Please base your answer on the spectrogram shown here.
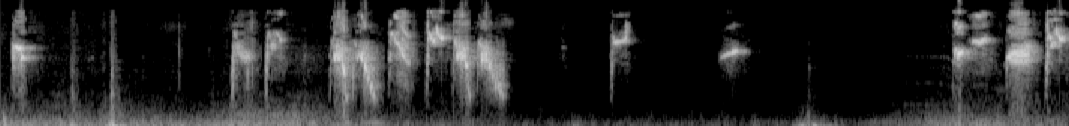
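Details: Asian pied starling song, clear and loud, played for luring birds: a jumble of squawky, buzzy and whistled phrases, short isolated chirps, then another burst of loud mixed notes.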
